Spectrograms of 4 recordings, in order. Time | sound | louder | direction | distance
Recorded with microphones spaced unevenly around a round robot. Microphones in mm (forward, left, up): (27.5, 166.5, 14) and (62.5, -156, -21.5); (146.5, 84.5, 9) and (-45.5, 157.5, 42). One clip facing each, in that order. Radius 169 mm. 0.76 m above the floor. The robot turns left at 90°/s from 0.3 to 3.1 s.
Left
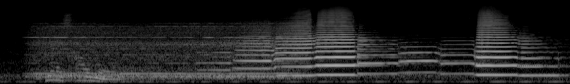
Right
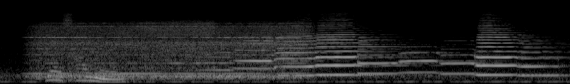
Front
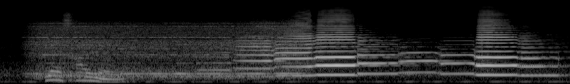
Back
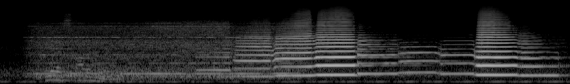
0.5 | a man speaking | even, front 5 dB | 20° left | 0.7 m
2.0 | a trumpet | even, even | 170° right | 0.7 m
